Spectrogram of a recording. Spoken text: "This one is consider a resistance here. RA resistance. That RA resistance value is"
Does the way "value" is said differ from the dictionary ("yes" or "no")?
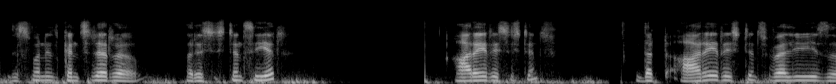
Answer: no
